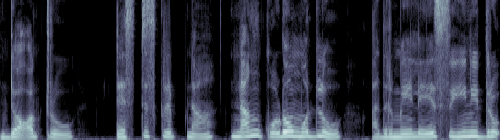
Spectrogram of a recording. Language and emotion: Kannada, disgusted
